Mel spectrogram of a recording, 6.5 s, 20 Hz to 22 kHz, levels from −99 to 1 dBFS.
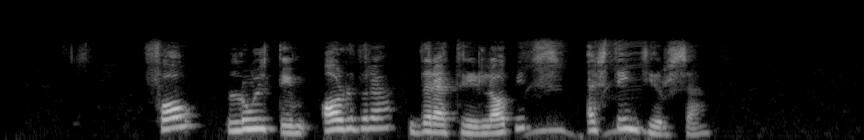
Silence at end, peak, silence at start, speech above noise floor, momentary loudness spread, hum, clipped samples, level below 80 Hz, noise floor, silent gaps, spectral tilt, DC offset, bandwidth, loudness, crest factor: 1.15 s; -16 dBFS; 1.1 s; 52 dB; 13 LU; none; under 0.1%; -78 dBFS; -86 dBFS; none; -5.5 dB/octave; under 0.1%; 7.8 kHz; -34 LUFS; 20 dB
